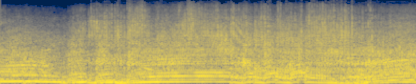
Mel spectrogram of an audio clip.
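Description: Mega mud truck engine revving hard, its pitch rising and falling several times as the throttle is worked.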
